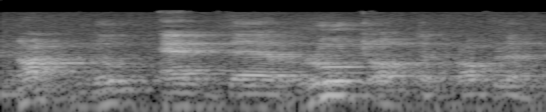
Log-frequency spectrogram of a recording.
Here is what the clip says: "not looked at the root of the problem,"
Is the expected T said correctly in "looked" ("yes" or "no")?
no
